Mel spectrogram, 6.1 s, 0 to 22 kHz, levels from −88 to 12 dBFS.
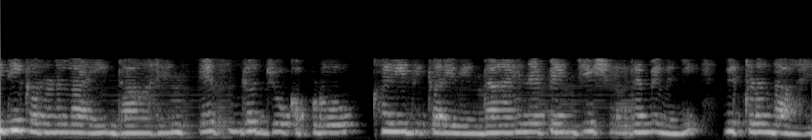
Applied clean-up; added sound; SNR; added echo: neural mask model DeepFilterNet 3.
